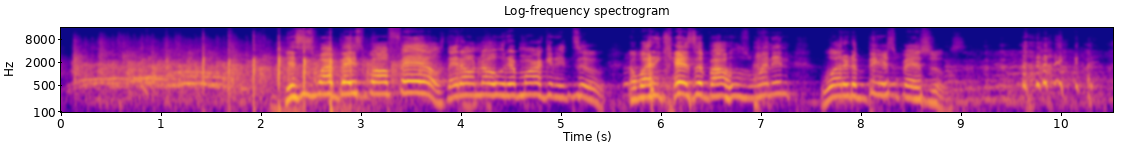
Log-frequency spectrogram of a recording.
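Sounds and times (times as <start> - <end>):
audience applause: 0.0 - 3.5
speech: 2.2 - 9.8
laughter: 8.8 - 10.5.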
